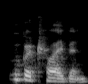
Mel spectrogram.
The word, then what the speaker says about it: übertreiben: Übertreiben, to overdo. Übertreiben. Übertreiben. Make sure to emphasize the second part. You can see it here from the dashes. Yeah, übertreiben, because this is not a separate verb.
